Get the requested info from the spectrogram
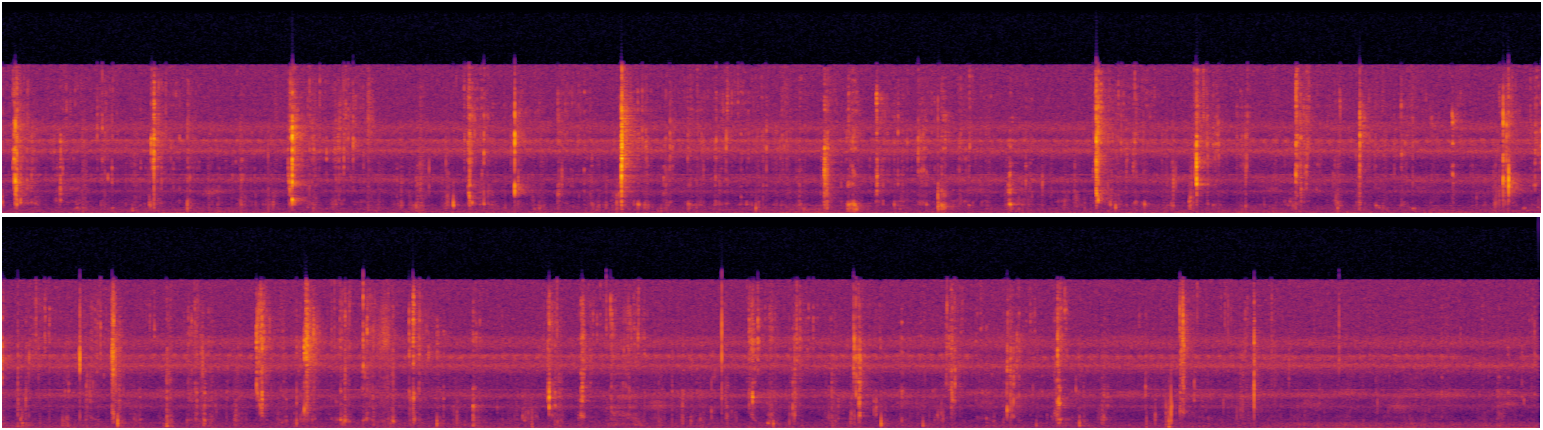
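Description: Close-up chewing of a KFC crispy chicken burger: irregular wet mouth clicks and soft crunches, several a second and unevenly spaced. A steady low hum runs underneath.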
